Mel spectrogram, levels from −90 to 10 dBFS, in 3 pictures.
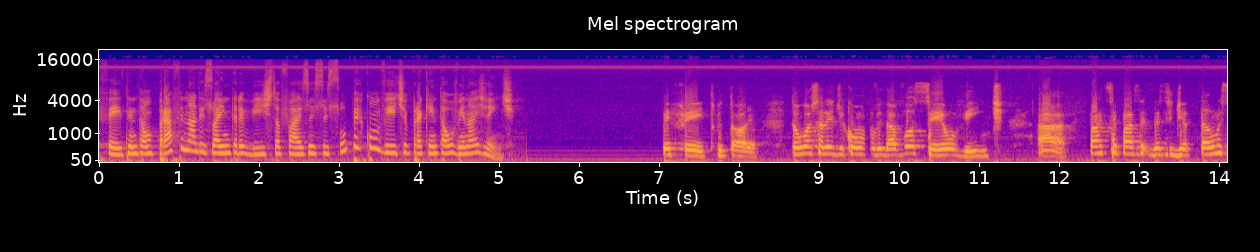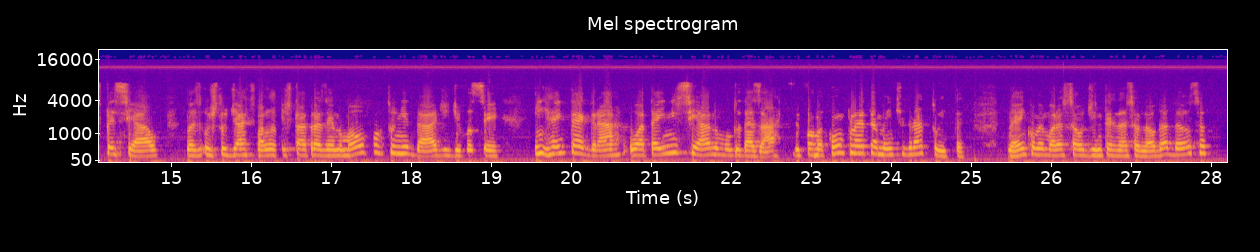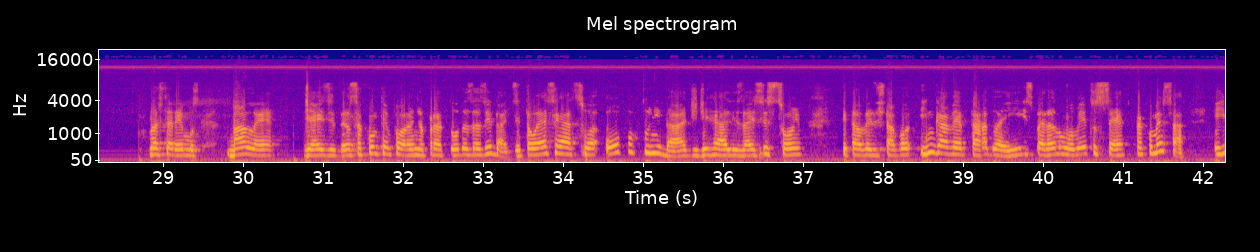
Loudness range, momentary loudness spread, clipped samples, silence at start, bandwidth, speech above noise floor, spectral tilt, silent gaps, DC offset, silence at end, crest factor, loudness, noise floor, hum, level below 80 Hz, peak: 2 LU; 6 LU; under 0.1%; 0 s; 18 kHz; 26 dB; -5 dB/octave; none; under 0.1%; 0 s; 12 dB; -12 LUFS; -37 dBFS; none; -34 dBFS; 0 dBFS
